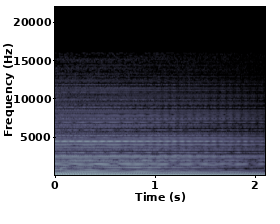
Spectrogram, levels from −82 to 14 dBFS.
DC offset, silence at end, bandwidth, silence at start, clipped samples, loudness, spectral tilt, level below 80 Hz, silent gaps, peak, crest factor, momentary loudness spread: under 0.1%; 0 s; 14 kHz; 0 s; under 0.1%; -22 LUFS; -4.5 dB/octave; -30 dBFS; none; -8 dBFS; 14 dB; 6 LU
